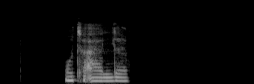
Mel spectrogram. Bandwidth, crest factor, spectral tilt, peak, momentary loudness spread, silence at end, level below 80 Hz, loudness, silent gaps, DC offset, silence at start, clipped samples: 7.6 kHz; 24 dB; -5.5 dB/octave; -10 dBFS; 10 LU; 1.25 s; -76 dBFS; -30 LUFS; none; under 0.1%; 0.65 s; under 0.1%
